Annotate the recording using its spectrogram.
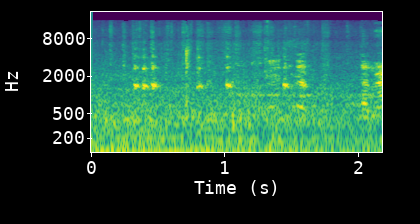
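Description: Truck engine running with a steady low drone while driving slowly, heard from inside the cab.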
